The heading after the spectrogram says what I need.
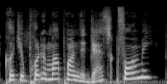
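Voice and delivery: high, sing-song creepy caller voice; odd prank caller. Retold or imitated. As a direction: play the weird caller way up high. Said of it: "And he said".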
